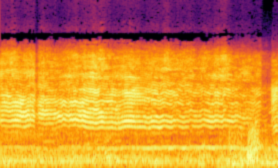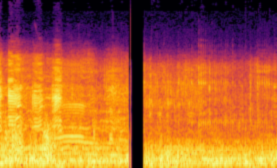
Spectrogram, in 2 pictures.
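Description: A vehicle engine revving hard under load, its pitch wavering, during dune driving on sand. Near the middle the revs fall away, and the sound cuts out briefly just after six seconds.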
